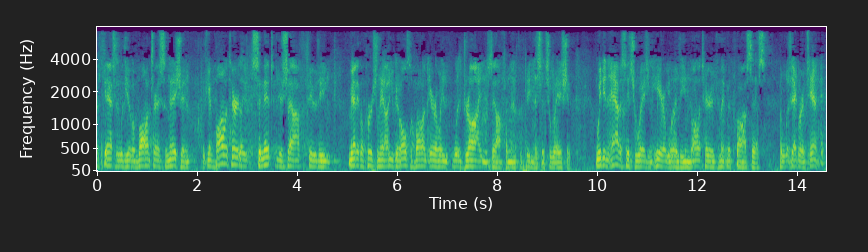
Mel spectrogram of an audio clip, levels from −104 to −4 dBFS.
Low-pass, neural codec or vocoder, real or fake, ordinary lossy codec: 7.2 kHz; codec, 24 kHz, 1.5 kbps, HILCodec; fake; MP3, 32 kbps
